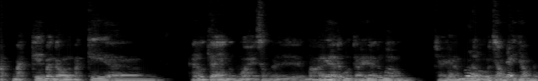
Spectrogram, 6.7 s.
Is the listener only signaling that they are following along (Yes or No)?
No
